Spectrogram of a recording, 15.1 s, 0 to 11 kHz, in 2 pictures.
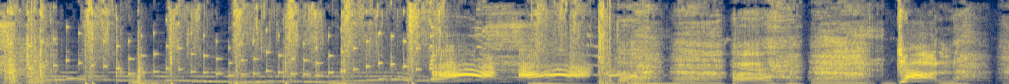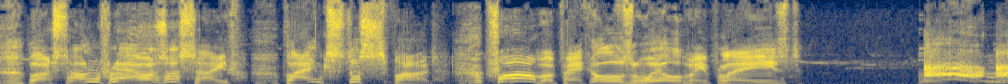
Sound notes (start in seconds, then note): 4.6 breathless; 14.4 cawing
